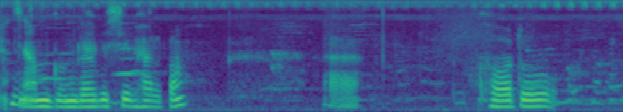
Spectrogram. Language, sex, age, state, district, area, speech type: Assamese, female, 60+, Assam, Lakhimpur, rural, spontaneous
